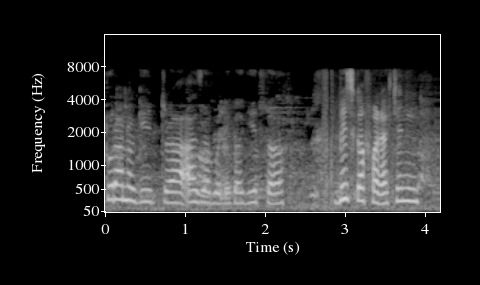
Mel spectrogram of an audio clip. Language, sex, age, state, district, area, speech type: Nepali, female, 18-30, West Bengal, Alipurduar, rural, spontaneous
